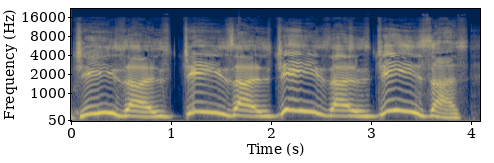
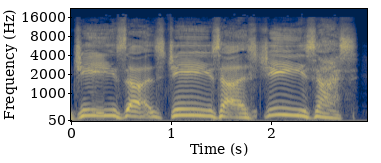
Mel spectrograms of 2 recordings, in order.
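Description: First: Higher and louder, ecstatic cries of Jesus; ecstatic calling. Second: Slightly raised, urgent calling of Jesus; shouting a name while running. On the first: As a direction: cry the name out like a man in ecstasy. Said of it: "but now I'm calling". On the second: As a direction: call the name out as you run down the mountain. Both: Retold or imitated.

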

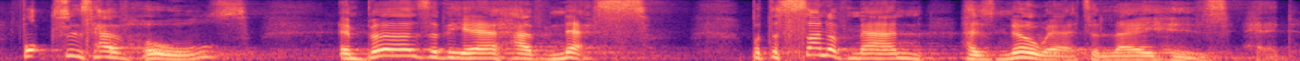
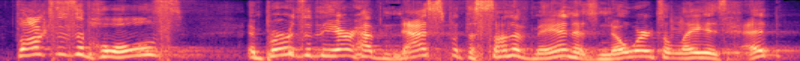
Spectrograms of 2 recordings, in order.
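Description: First: Slow, lightly put-on British accent for Jesus; Jesus in a gentle British accent, slow and measured. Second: Put-on higher, incredulous echo of Jesus' British-accent words, rising like a question; baffled repeat. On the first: Jesus answering the eager follower, in a slow British accent. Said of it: "I always imagine Jesus with a British accent". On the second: The would-be follower repeating Jesus' words back, bewildered and rising. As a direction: repeat it back as if it makes no sense. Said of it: "You're kinda like".

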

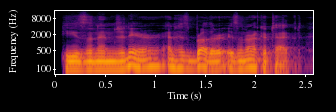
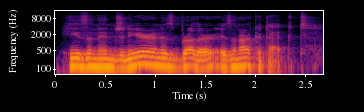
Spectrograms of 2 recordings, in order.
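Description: First: Words run together, "an" reduced; said fast. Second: Said in the usual way. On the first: Shown as a demonstration. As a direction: rattle it off at natural speed. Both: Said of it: "Si lo digo rápido".

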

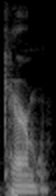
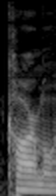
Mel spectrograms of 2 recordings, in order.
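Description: First: "caramel" with the middle vowel kept; three-syllable caramel. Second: "caramel" squeezed to two syllables. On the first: Podcaster showing his second version to co-host, three-syllable pronunciation. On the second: Podcaster showing his first version to co-host, two-syllable pronunciation. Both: Shown as a demonstration. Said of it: "I'll probably flip-flop between it".

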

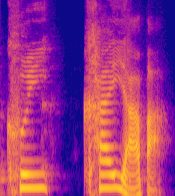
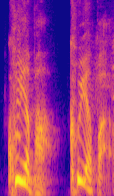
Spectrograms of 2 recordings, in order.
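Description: First: Said in the usual way. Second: "开呀吧，开呀吧" called out loud and high with a laugh; Taiwanese-style 开呀吧. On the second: Shown as a demonstration. Teacher demonstrating 以法大 as Taiwanese, loud and laughing. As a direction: belt "开呀吧" twice as a playful Taiwanese rendering. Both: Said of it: "这以法大就是台语".

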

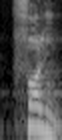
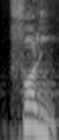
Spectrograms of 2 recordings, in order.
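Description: Both takes have the same delivery.

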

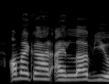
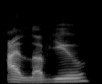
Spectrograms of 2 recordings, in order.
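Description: First: High, gushing "Oh my God, I love you"; gushing fan. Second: Said in the usual way. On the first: Pretend. A fan spotting Nene Leakes on the street, gushing high. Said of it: "people will see... Nene Leakes on the street". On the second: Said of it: "if Issa just would've said".

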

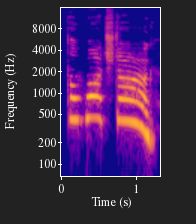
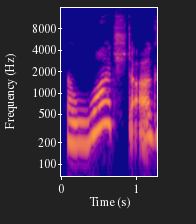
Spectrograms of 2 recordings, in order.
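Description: First: High, loud, slow terrified cry; frightened shout. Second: Slow, puzzled echo; quizzical. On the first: Lothargian panics at the watchdog's name, shouting. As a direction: yell it out in fright, nearly fainting. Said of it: "shouted another". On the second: Milo puzzled by the watchdog's name, quizzical. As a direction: Milo repeats the word slowly, wondering. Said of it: "said Milo quizzically". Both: Acted.

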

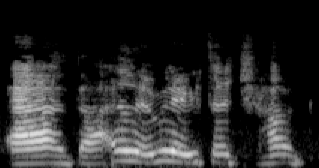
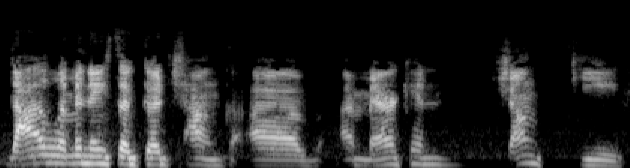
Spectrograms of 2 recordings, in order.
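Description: First: Words stretched through a yawn. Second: Said in the usual way. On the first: Real, not acted. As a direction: say it mid-yawn, jaw wide open. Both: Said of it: "sorry, I'm yawning".

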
